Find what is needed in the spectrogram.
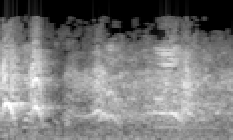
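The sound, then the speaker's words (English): A small, playful dog yaps and whimpers while clinging to a man's leg: a few quick, high, excited yips followed by softer whines, loud and close. “You're right. It is the dog basket. No. Oh, come along, Pinky. Pinky dear, Pinky. Let go of the gentleman's leg, Pinky. Oh, dear, you see, he's a playful little fellow.”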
